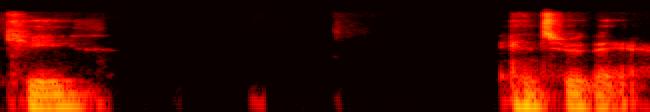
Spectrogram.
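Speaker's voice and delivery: very hushed, gentle, calm, soothing voice. Retelling how Brian answered expressed impatience: imitating Brian's soothing calm voice. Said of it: "in Brian's, like, soothing, calm voice".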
